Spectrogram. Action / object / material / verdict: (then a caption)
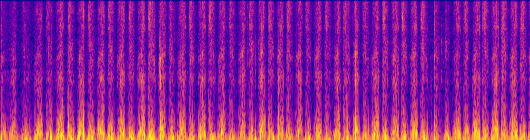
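scrape / solid bar of soap / soap / none. Long fingernails scratch rapidly across a white solid bar of soap held in the hand. The result is a steady stream of dense, dull scraping strokes, heavy in low tones with little high-end brightness, running continuously for the whole clip.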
